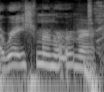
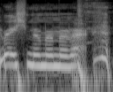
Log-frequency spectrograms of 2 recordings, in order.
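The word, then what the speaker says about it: Rae Sremmurd: Yeah, Ray Shrimmer. – Yeah, go with that. That's better. – It's spelled S-R-E-M-M-U-R-D, Ray Shrimmer.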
